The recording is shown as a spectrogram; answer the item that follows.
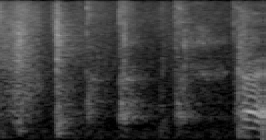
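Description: About four light knocks and scuffs of a skateboard being set down on a concrete floor and shoes stepping onto its deck.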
